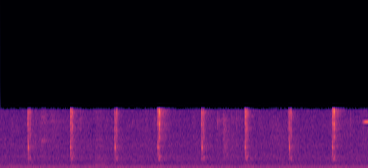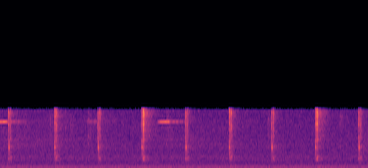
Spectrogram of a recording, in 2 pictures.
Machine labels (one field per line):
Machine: valve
